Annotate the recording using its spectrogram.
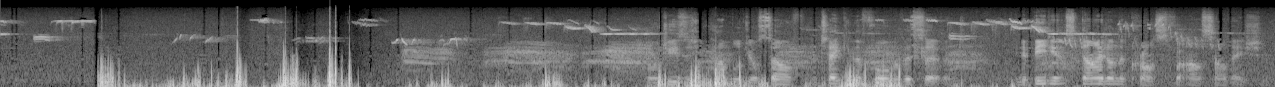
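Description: An elderly man speaks calmly and slowly, close by, outdoors.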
